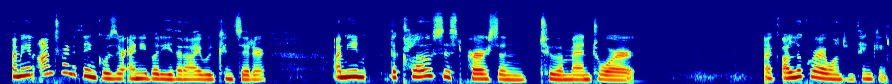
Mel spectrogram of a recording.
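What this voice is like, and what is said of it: Presenter-style radio voice. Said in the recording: “Your voice goes, your voice goes ... All presentary when you start ... Looking away. ... that's my professional radio voice.”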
